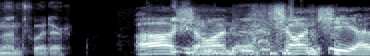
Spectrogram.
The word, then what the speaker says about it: Shang-Chi: So You're that's mispronouncing that. I just learned that. Yeah. today. yeah. So that's a Shang-Chi. oh yes yes. Everybody say it with me. Shang-Chi.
